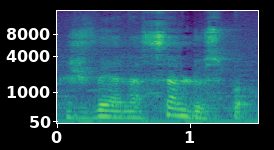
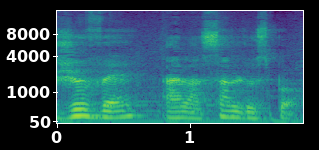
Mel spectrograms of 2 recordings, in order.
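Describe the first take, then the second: Both takes have the same delivery.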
